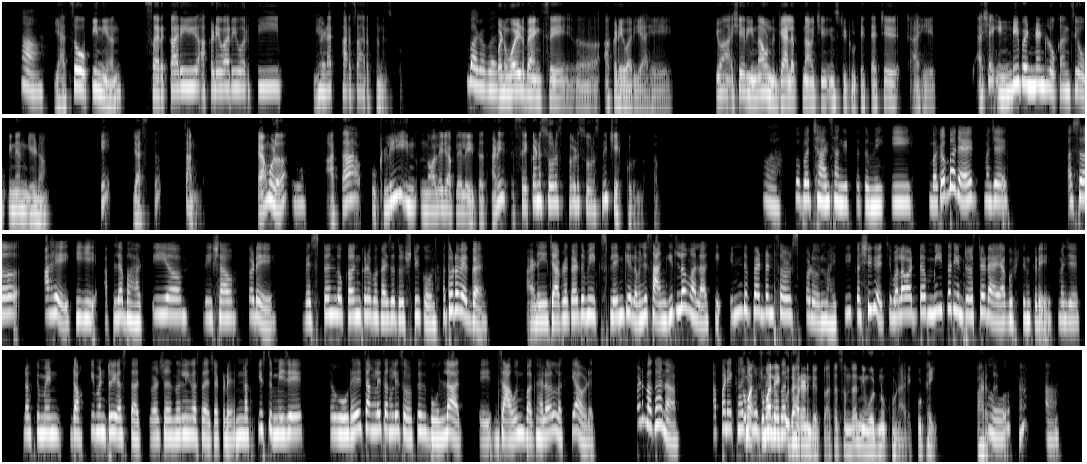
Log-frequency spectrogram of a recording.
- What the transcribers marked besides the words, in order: in English: "ओपिनियन"; in English: "रीनौंड"; in English: "इंडिपेंडेंट"; in English: "ओपिनियन"; in English: "सेकंड सोर्स, थर्ड सोर्सनी चेक"; in English: "वेस्टर्न"; in English: "इंडिपेंडेंट"; in English: "डॉक्युमेंट, डॉक्युमेंटरी"; tapping
- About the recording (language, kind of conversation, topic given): Marathi, podcast, निवडून सादर केलेल्या माहितीस आपण विश्वासार्ह कसे मानतो?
